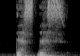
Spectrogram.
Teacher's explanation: The desu at the end would actually be pronounced like des.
